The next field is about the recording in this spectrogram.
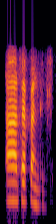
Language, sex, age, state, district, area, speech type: Telugu, female, 30-45, Andhra Pradesh, Bapatla, urban, conversation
